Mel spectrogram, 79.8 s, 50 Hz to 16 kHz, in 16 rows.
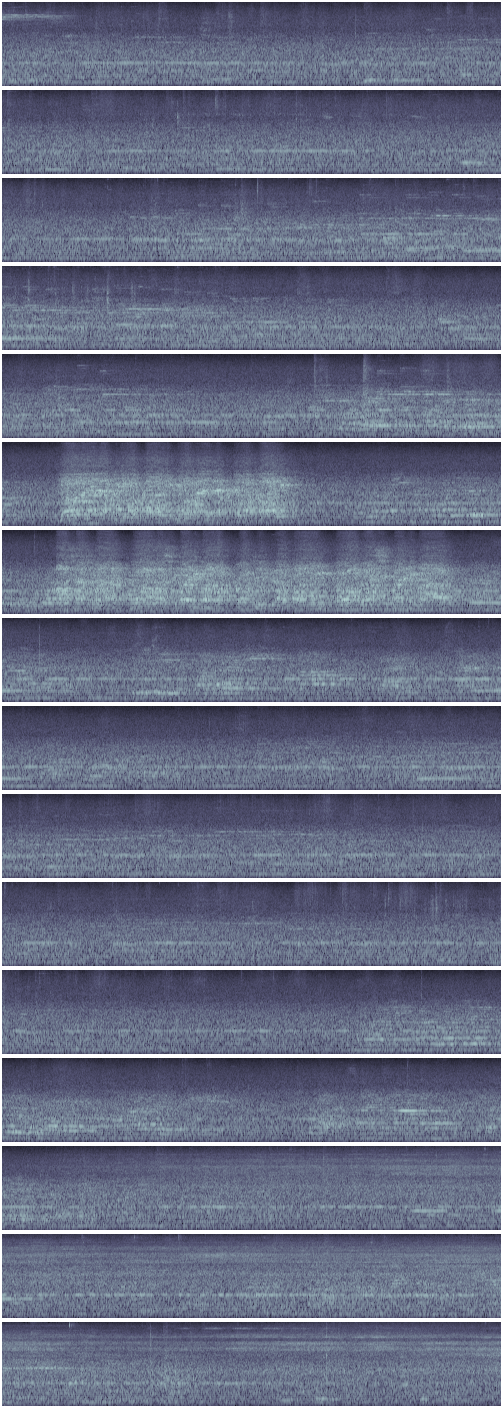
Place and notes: Shin-Kobe Station - Shinkansen platform
Waiting for the Shinkansen Hikari to Nagoya.
Recorded with Olympus DM-550.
